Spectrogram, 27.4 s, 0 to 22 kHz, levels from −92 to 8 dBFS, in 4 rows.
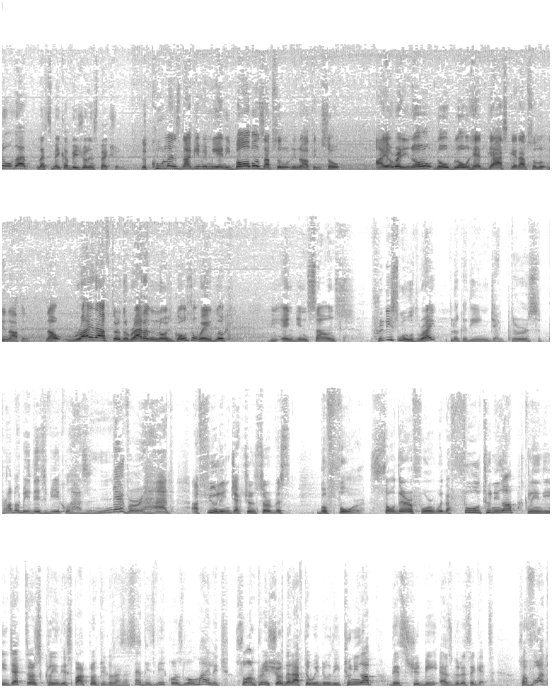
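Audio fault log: No faults are heard anywhere in this audio. Nothing in it calls for a timed entry.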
